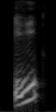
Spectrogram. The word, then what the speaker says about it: haut: Haut. Haute. Silent H. Silent T if it's last ending.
